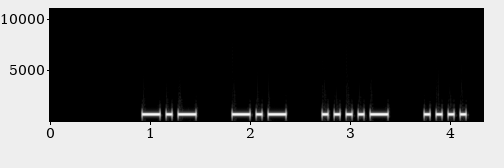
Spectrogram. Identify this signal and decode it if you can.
Morse code, heard as a keyed tone, about 20 wpm, spaced as for 14 wpm, 700 Hz. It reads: KK4H
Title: USA Call Signs - 2x Character Spacing - 20wpm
